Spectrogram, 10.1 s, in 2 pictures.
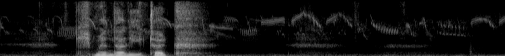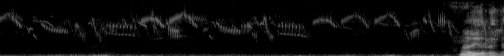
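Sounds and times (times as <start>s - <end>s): faint bird song: 0.0s - 10.0s
wind on the microphone: 5.4s - 6.5s.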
